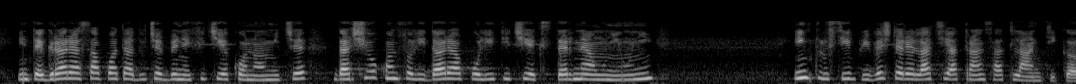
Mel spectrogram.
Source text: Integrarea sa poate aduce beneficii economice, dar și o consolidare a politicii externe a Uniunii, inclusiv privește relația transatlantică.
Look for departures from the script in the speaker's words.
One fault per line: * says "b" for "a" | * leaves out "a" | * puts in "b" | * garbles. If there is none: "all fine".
all fine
